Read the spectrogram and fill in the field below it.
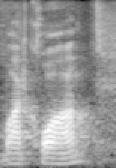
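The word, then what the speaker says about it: Barrois: That's how it's pronounced, Botquois.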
